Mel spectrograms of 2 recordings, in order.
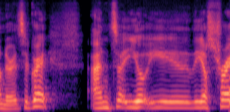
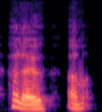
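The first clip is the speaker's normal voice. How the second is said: mock Prince Harry; 4 semitones lower than usual. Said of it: "his negotiating line is".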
